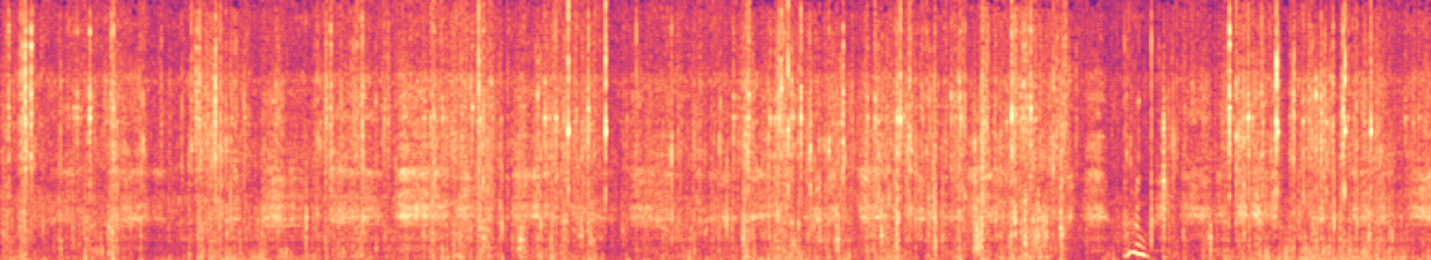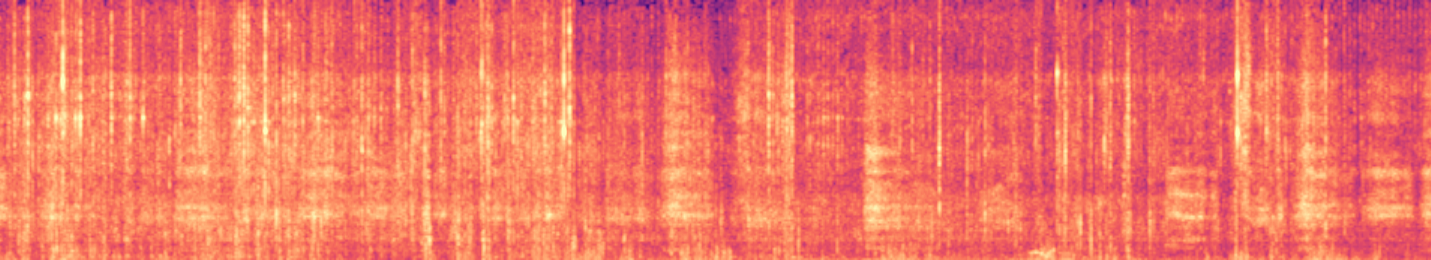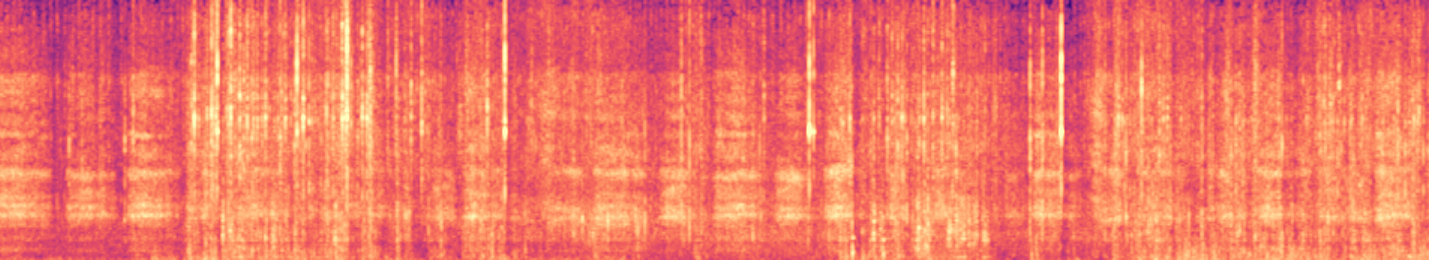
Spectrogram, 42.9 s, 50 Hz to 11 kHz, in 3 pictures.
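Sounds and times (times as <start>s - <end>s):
bike clattering over rocks: 0.0s - 27.7s, 29.8s - 42.9s
tyre and wind rumble: 0.0s - 42.9s.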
